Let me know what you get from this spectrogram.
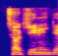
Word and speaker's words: Tarkanian: Tarkanian? – Tarkanian, yeah.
